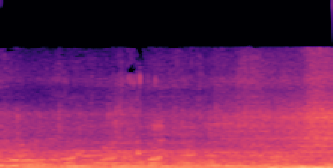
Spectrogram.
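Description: Voices talking over deep bass from concert music, the bass getting louder near the end.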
